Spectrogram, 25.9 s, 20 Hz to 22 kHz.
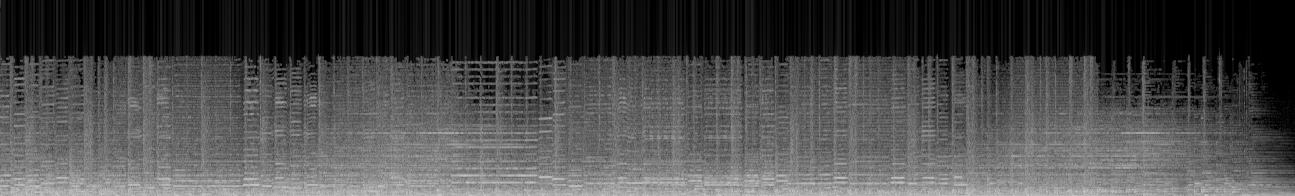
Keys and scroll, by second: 9.3 m, 14.7 space, 23.4 m, 25.1 space, 25.1 Escape.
